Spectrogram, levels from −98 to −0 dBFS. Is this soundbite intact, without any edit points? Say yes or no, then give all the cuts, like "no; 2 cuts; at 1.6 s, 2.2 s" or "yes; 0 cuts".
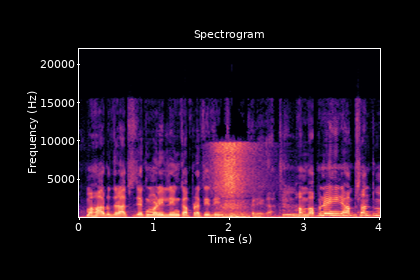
no; 1 cut; at 2.1 s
